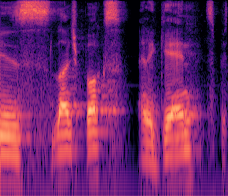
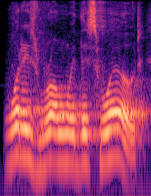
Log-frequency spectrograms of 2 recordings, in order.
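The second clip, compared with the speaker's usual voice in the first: higher, pressing question; preaching climax; 7 semitones higher, 3 dB louder than usual. Real, not acted. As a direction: demand it of the congregation.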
